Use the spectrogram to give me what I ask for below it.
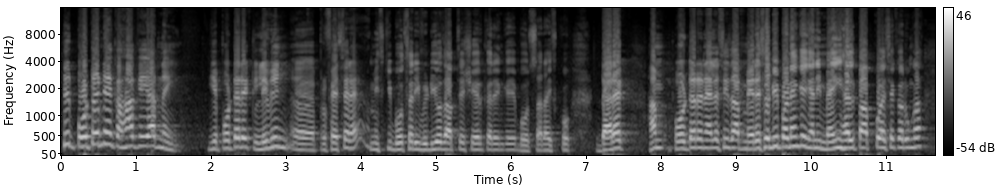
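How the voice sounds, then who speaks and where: High-voiced male lecturer. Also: fairly quick. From Pakistan. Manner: explanatory, checks in with rhetorical questions. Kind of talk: online classroom lecture.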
